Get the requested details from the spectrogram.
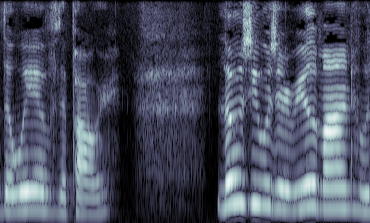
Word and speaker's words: Laozi: His name sometimes spelled Laozi too, L-A-O-T-Z-U, but it's pronounced Laozi, was said to be the author of a work called the Tao Te Ching.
